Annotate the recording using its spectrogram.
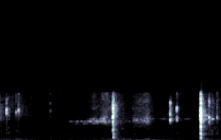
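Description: A few faint computer keyboard keystrokes as a word is typed: one clearer click about a second in, then two softer ones near the end.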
